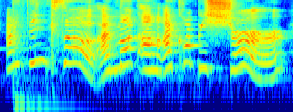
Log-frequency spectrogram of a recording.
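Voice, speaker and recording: A woman game streamer with a high, bright voice that jumps around in pitch. She chats casually and reacts live, rambling in a playful, gushing way with some swearing. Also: sing-song, a little slow, soft background music.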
